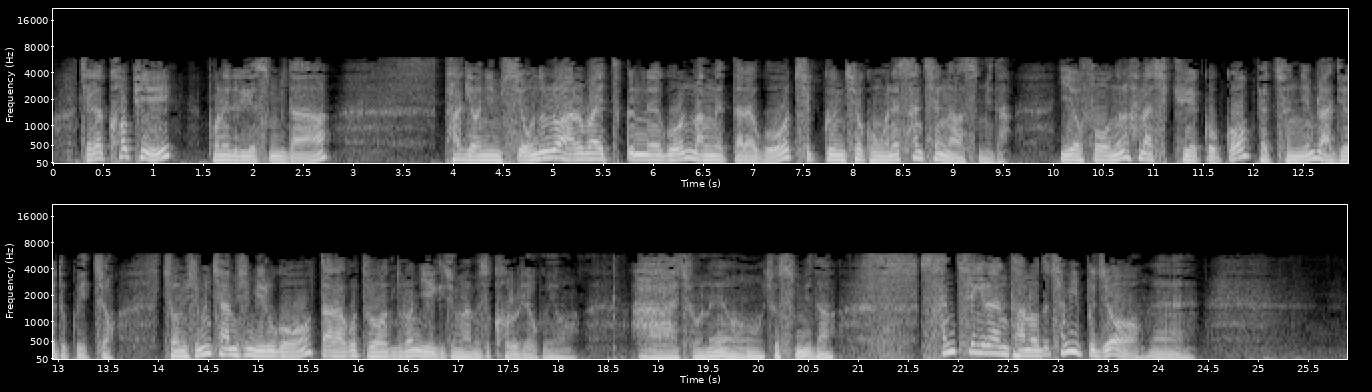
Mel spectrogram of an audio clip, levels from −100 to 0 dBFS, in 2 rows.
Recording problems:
distortion; slight; 10 dB below the speech
garbled, watery; slightly; nothing above 5.5 kHz

